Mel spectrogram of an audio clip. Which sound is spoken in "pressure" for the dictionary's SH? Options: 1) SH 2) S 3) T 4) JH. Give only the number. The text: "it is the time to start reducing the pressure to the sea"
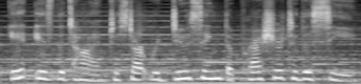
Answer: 1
